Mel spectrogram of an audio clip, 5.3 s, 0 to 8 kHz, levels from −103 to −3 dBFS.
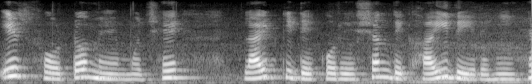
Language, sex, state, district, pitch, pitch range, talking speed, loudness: Hindi, female, Madhya Pradesh, Katni, 210 Hz, 190-245 Hz, 125 wpm, -16 LUFS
